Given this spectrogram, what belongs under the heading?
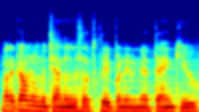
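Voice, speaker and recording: A man's voice: mid-range voice, fairly even intonation, fast. A man hosting a casual unboxing, talking conversationally and mixing in English words. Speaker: video host. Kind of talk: casual product unboxing commentary. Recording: dull lo-fi, faint music behind. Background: faint music.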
